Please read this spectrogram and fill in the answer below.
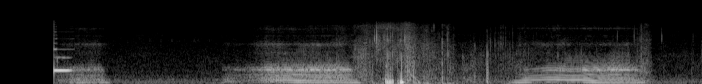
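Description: Two long, loud, buzzing snores with a vibrating, partly voiced tone, a few seconds apart, after a brief sharp tone at the start.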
